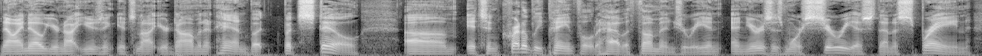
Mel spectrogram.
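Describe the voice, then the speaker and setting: A man's voice: deep voice, normal speed, no echo, clean studio sound. A man hosting a sports radio talk show, asking rambling questions in a conversational, jokey way. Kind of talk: casual sports radio interview.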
